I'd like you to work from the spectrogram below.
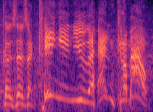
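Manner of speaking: loud high shout at his son; shouting a father's challenge; retold shout. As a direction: yell it out to wake him up.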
